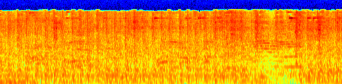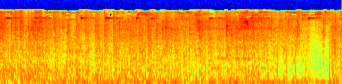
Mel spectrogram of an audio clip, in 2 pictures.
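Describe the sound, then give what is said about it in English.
Gunfire from soldiers shooting: dense, continuous rattling bursts of automatic fire, loud throughout, with voices partly buried in the din. “Oh, God, hold your fire, for the love of God, hold your fire!”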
